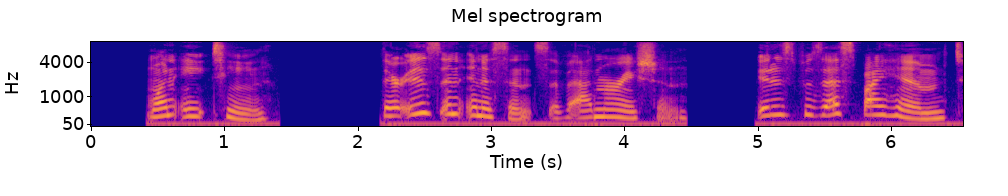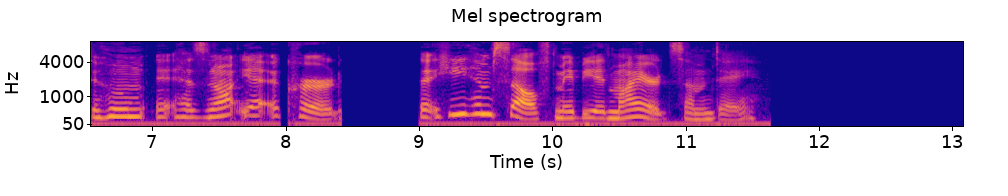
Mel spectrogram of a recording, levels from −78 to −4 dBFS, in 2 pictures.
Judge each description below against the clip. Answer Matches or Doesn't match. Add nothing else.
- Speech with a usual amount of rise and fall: Doesn't match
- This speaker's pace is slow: Matches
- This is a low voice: Doesn't match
